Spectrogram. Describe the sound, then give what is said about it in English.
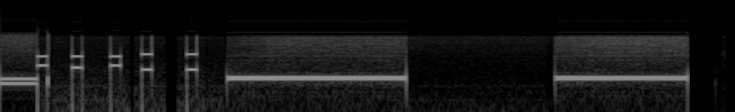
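A quick run of touch-tone beeps as a phone number is dialed for a call on the radio show Brooke and Jubal in the Morning, then two long steady ringing tones separated by a pause, clear with no talking. “All right, well, I'm going to dial his phone number right now and see if we can figure it out, okay?”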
